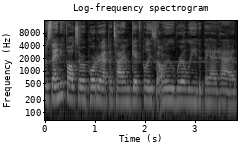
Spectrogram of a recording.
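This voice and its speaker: A woman speaking at a fairly quick pace, with music in the background. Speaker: true crime vlogger. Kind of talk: casual vlog chat. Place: home room. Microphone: phone near.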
